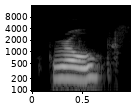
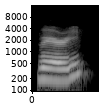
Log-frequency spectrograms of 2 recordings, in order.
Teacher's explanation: er er is voice sound is a ritual flex retroflex and the place of articulation is that post-alveolar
